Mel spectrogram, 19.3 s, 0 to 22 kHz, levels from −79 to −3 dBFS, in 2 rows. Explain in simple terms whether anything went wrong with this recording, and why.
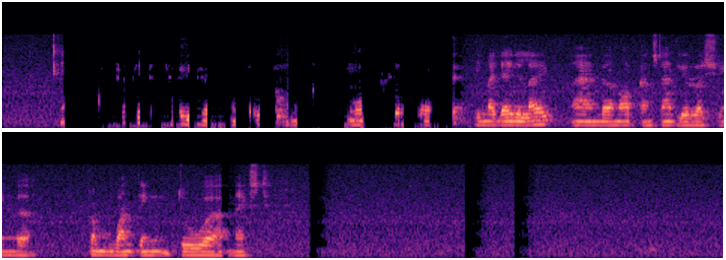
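Speech suppressed in double talk, 0.82 to 5.85 s and 12.56 to 12.71 s: the voice sinks and breaks up, likely because the echo canceller muted it while both sides talked.

Other side's voice leaking through, 3.63 to 3.79 s, 4.64 to 4.68 s and 5.98 to 6.17 s: brief scraps of a quieter second voice, likely loudspeaker sound the echo canceller missed.

Background gated by the echo canceller, 13.73 to 13.94 s, 15.8 to 16.02 s and 16.46 to 16.64 s: the room sound drops out for a fifth of a second each time, then returns.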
